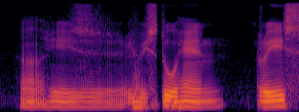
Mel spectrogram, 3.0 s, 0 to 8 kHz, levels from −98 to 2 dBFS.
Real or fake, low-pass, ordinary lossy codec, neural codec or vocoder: real; 7.2 kHz; none; none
